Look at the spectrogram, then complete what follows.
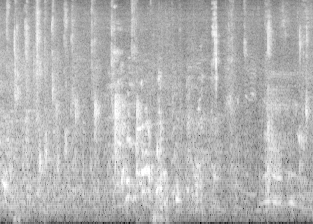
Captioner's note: laughter; applause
